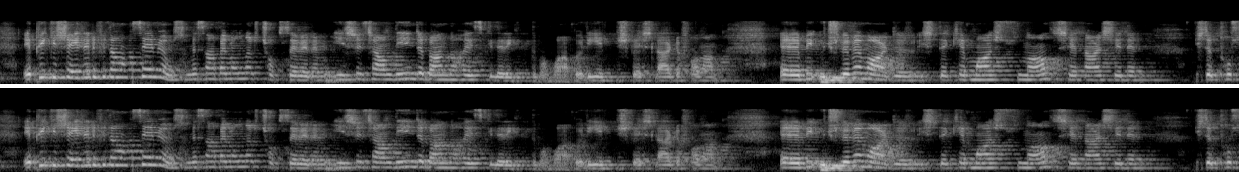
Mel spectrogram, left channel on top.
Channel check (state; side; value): normal; both; correlation 0.87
